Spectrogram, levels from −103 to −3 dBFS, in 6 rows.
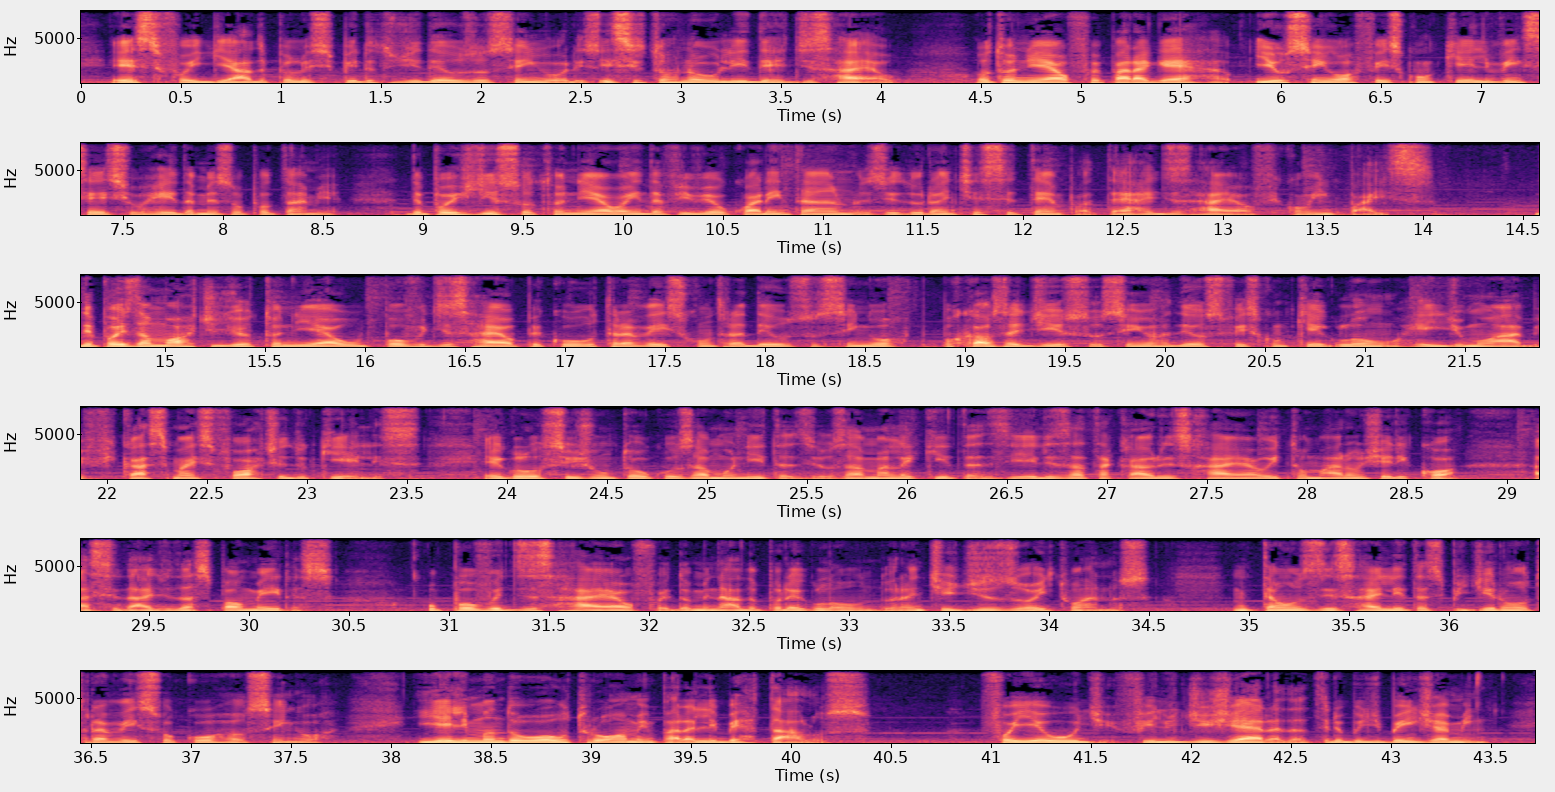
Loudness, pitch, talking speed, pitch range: -20 LUFS, 100 Hz, 195 wpm, 90-110 Hz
